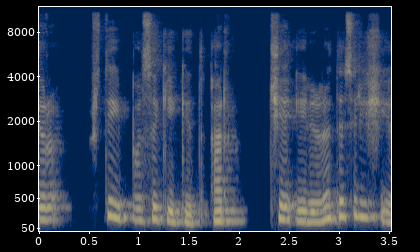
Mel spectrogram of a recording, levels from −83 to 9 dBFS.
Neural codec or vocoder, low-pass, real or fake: vocoder, 24 kHz, 100 mel bands, Vocos; 10.8 kHz; fake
